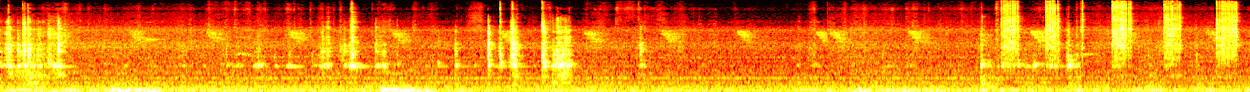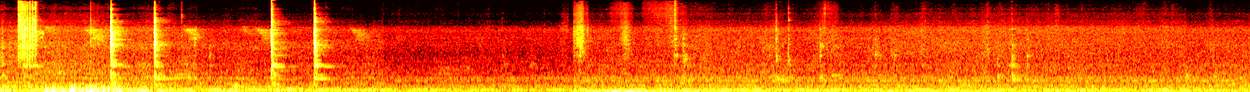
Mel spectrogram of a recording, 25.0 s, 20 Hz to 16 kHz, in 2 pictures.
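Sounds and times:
socket ratchet clicking: 0:09.9 - 0:13.0.

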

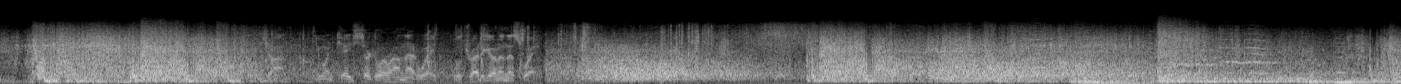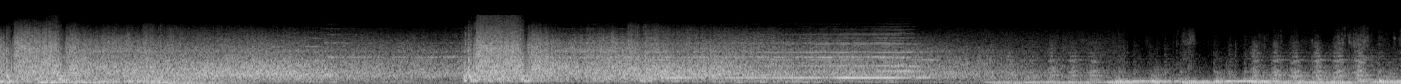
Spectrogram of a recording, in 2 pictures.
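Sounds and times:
rumble of shellfire: 0:00.0 - 0:03.4, 0:05.4 - 0:22.1
heavy explosions: 0:00.0 - 0:04.5, 0:05.4 - 0:28.0
background music: 0:10.6 - 0:18.7, 0:21.0 - 0:28.0.

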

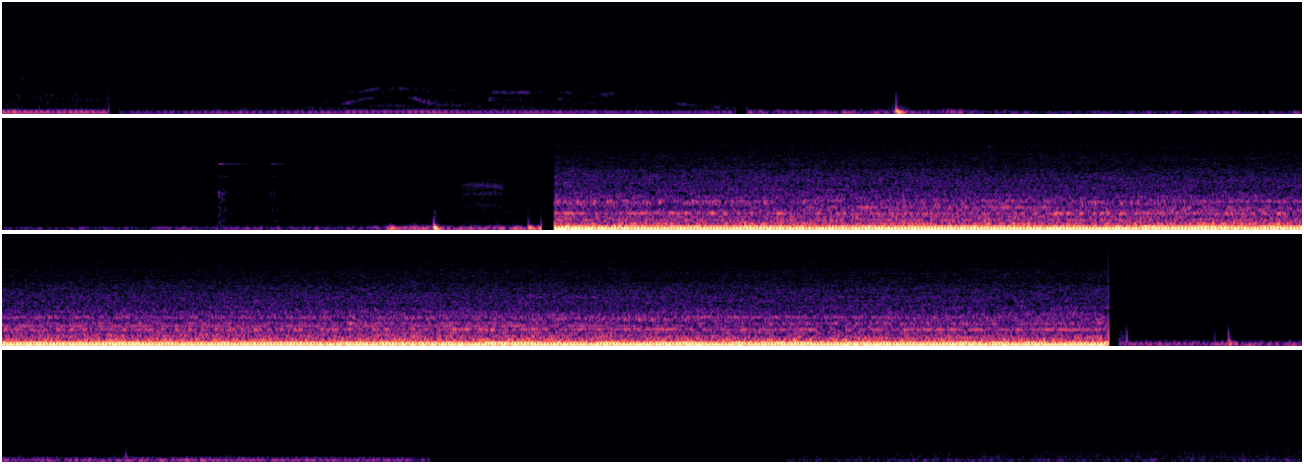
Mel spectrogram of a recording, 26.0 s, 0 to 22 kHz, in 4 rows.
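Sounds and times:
diesel engine running: 0:09.3 - 0:18.6.

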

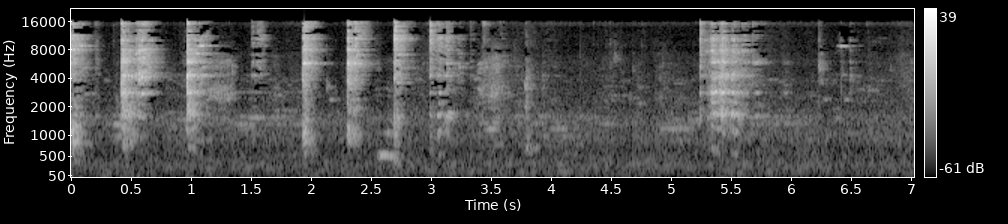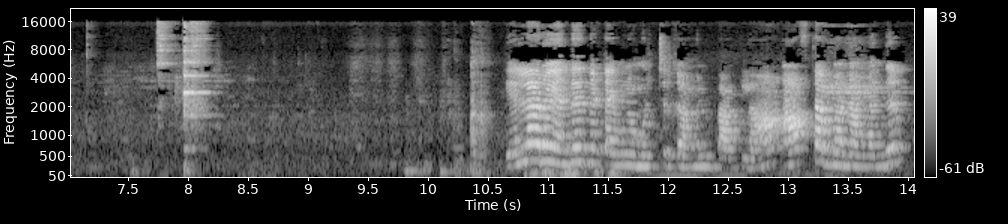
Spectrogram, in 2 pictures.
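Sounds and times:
utensils clinking on ceramic bowls: 0:00.0 - 0:03.5, 0:05.2 - 0:06.6, 0:07.7 - 0:08.4.

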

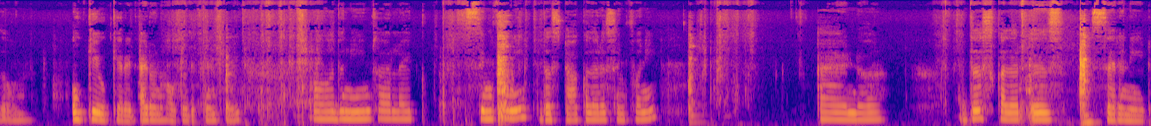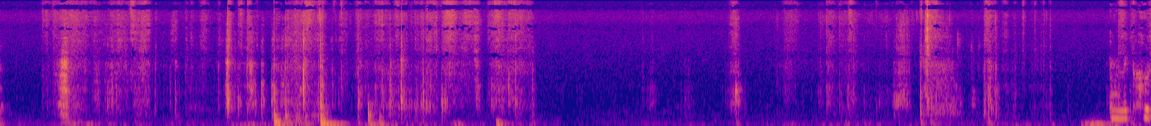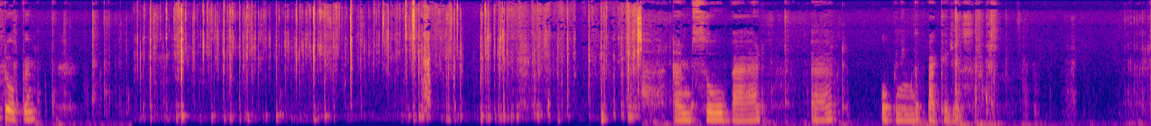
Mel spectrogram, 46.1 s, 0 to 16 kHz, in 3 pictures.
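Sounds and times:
cardboard scraping and rubbing: 0:32.2 - 0:39.3.

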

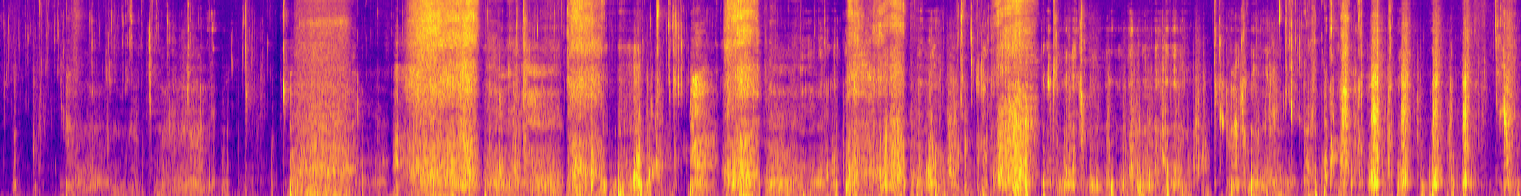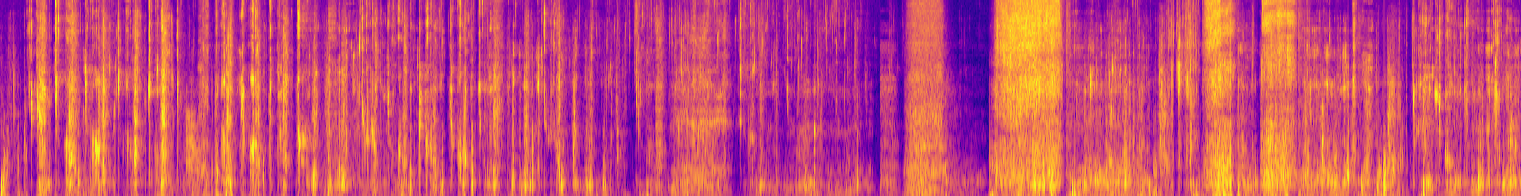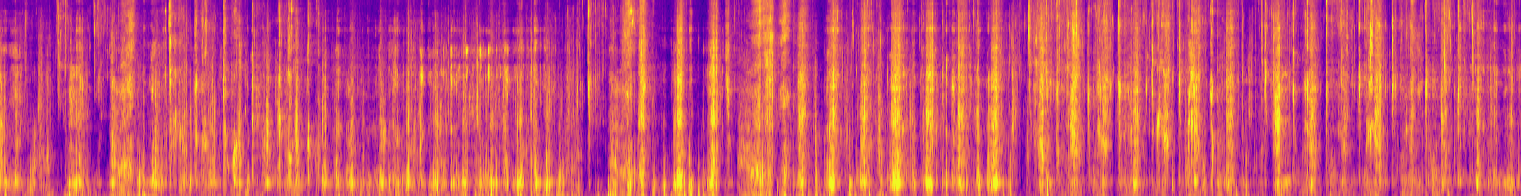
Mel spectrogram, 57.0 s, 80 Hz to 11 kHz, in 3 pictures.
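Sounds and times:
chewing: 0:00.0 - 0:03.7, 0:05.9 - 0:30.0, 0:31.4 - 0:57.0
wet slurping of noodles: 0:03.6 - 0:11.4, 0:12.3 - 0:13.1, 0:27.3 - 0:36.1.

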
